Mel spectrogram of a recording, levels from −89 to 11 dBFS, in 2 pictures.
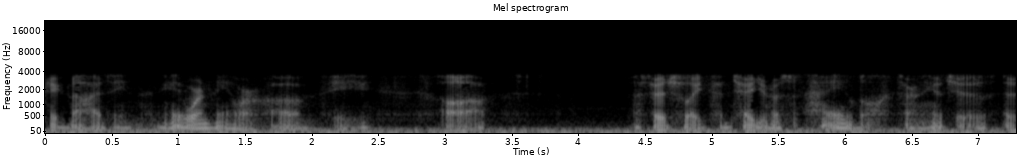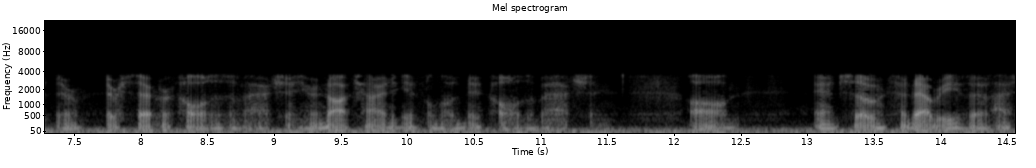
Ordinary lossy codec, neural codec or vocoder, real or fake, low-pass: AAC, 24 kbps; autoencoder, 22.05 kHz, a latent of 192 numbers a frame, VITS, trained on many speakers; fake; 3.6 kHz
